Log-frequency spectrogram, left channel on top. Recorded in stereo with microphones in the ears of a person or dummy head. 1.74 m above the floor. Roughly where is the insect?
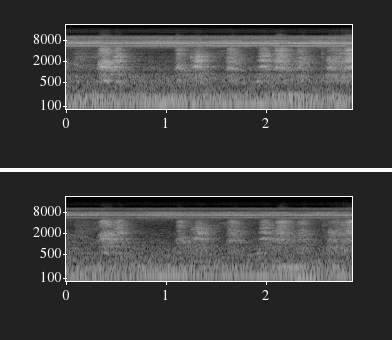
Left.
